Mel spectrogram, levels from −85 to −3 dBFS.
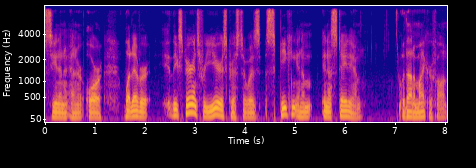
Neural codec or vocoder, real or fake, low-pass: none; real; 7.2 kHz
